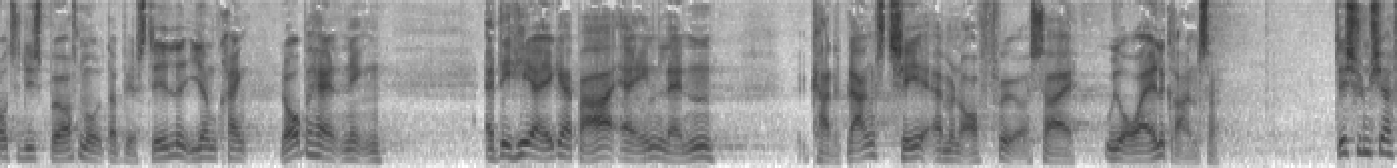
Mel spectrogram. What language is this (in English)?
Danish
